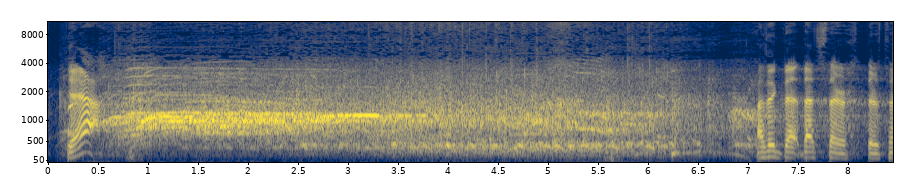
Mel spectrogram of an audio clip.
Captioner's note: cheers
